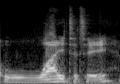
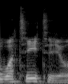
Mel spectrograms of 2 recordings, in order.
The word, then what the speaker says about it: Waititi: Directed by Taika Waititi, which is a shocking revelation to me on how you pronounce his name, based on him doing an intro for the film. I've been saying Waititi all these years. It's Waititi, but if I slip and say Waititi, sorry.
